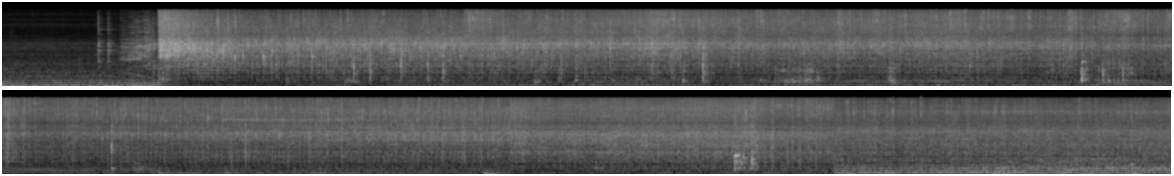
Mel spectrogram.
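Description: Raw frog pieces frying in a metal wok: a sudden loud sizzle about two seconds in as they hit the hot pan, then a steady sizzle, with a metal spatula now and then scraping and clicking against the wok as they are stirred.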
